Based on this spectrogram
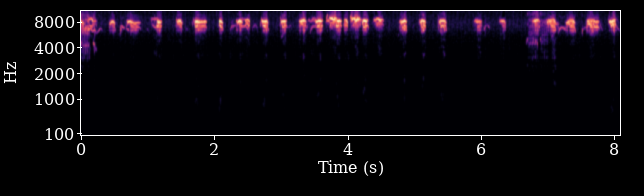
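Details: Nine Great Tit nestlings, hatched 16 May 2010, being fed on 24 May: high, thin squeaky begging notes repeated in rapid bursts, roughly three per second, with short pauses and a faint low hum beneath.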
